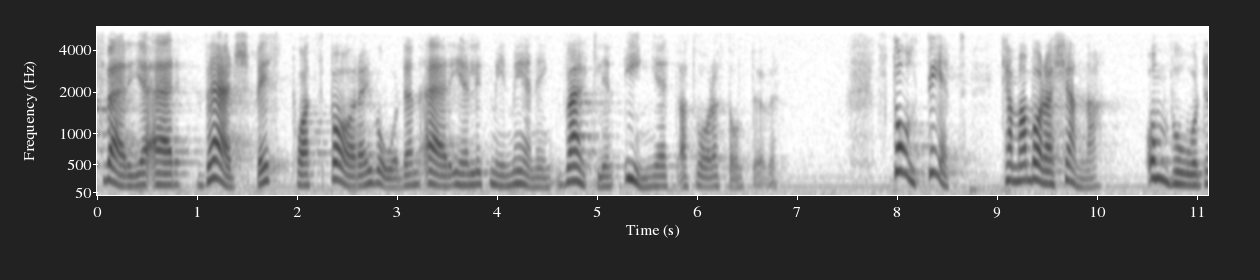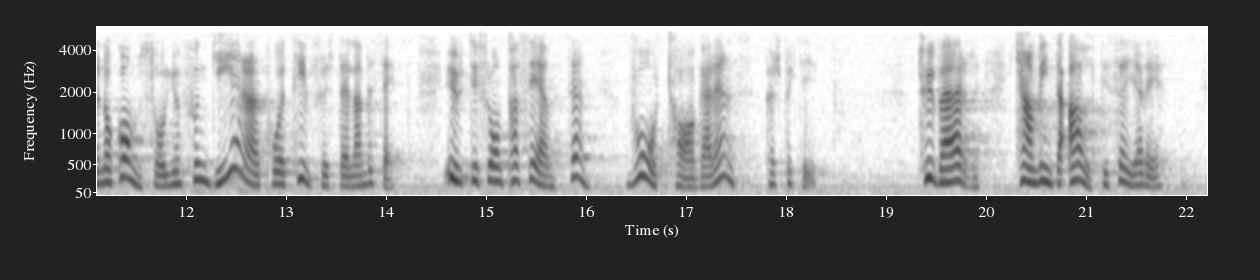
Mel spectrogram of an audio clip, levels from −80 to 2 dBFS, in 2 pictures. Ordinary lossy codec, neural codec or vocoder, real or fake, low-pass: none; none; real; 5.4 kHz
